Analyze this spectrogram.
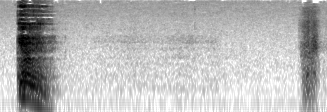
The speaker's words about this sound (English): How does one cough when one wears this? Excuse me.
